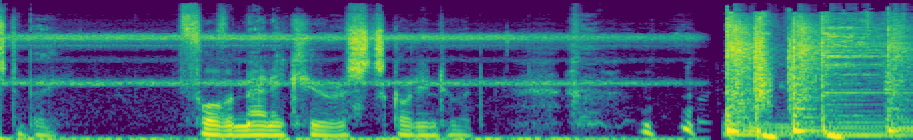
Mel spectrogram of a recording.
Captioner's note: laughs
